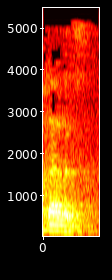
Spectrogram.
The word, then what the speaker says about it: Thales: Kalau kamu tidak percaya, bacanya memang Thales.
